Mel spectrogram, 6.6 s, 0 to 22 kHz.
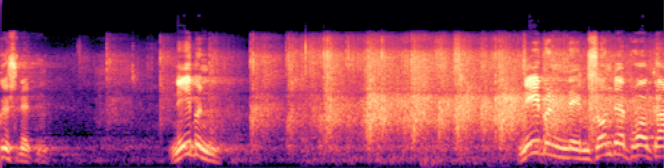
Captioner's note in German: Beifall bei der CDU und dem BÜNDNIS 90/DIE GRÜNEN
